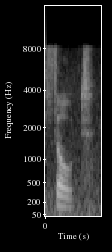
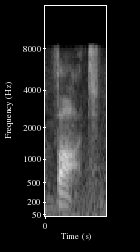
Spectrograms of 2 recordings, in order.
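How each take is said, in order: First: The vowel is said the British way. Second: The vowel is an open ah sound. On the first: "If you're speaking British English, that would be thoat" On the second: "in American English, we would say thaw, thought"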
